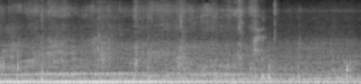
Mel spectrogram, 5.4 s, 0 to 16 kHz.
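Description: Jeep Wrangler Rubicon's V6 engine running at low speed, a steady low rumble that slowly fades toward the end.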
